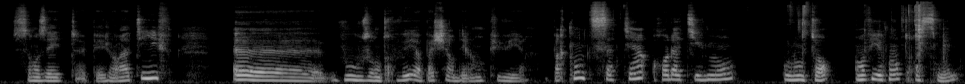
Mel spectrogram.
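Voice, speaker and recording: A woman's voice: medium pitch, a little mellow. A woman chatting casually while showing off a craft-supply haul, hesitant with many fillers and self-corrections. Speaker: crafting vlogger.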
